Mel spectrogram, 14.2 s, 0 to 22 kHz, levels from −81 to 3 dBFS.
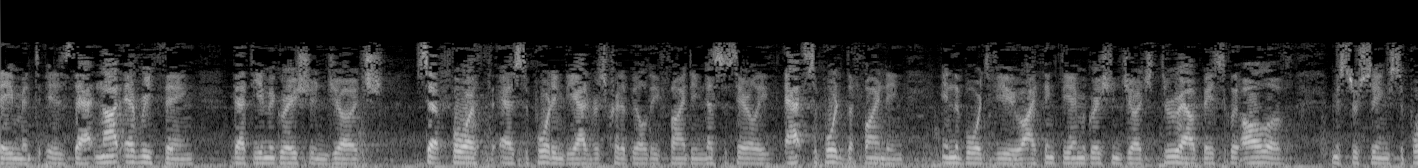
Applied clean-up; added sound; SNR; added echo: none; Train; 11 dB; none.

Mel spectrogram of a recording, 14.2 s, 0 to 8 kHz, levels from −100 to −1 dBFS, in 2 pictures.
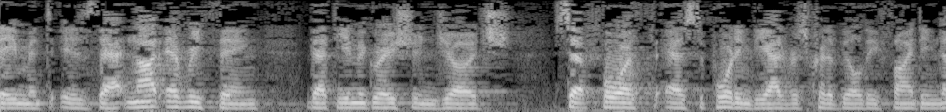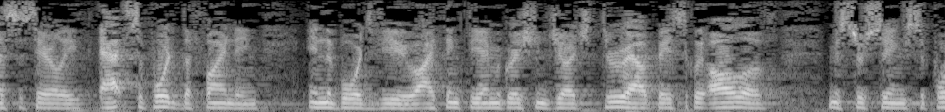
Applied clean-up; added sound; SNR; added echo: none; none; none; none.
